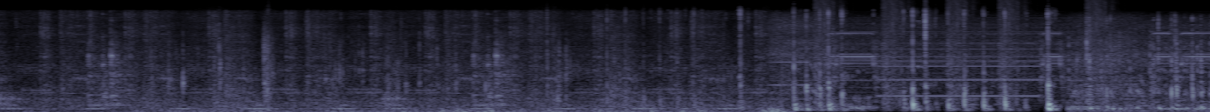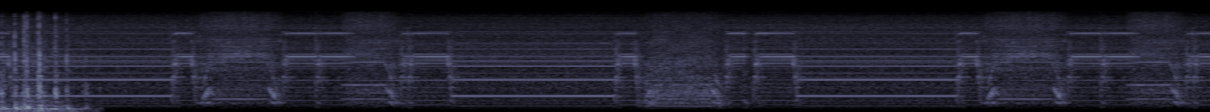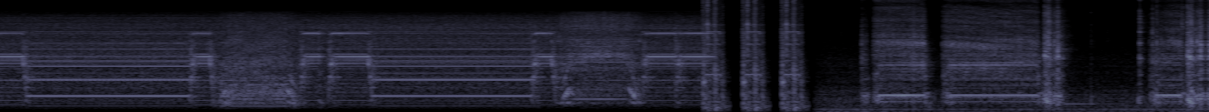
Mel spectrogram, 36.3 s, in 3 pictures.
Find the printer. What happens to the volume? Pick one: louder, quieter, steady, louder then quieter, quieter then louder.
steady.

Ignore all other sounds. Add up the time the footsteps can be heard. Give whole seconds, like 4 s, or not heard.
10 s.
